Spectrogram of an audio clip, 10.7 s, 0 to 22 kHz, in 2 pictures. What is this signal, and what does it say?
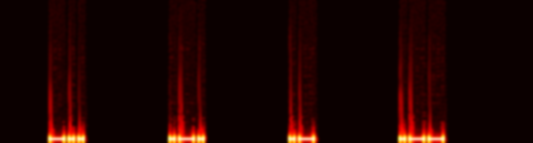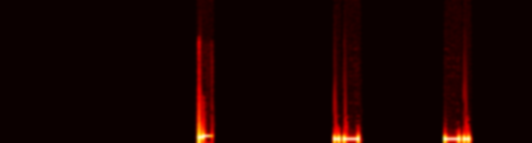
Morse code, heard as a keyed tone, about 25 wpm, spaced as for 9 wpm, 700 Hz. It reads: DRAW AN
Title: 6x Character Spacing - Top 300 Words - 25wpm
